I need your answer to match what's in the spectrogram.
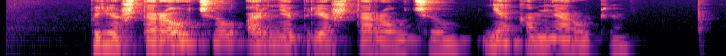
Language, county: Lithuanian, Utena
